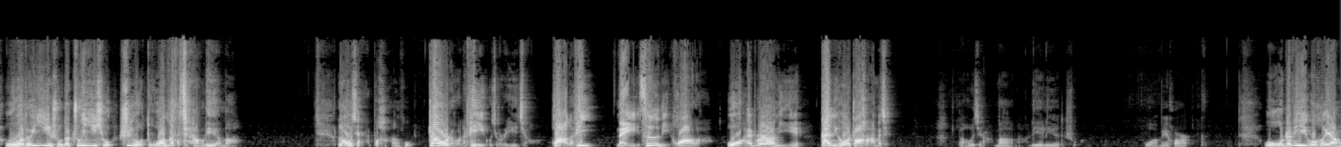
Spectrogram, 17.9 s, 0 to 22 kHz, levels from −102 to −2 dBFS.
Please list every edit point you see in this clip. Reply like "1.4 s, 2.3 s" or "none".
none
